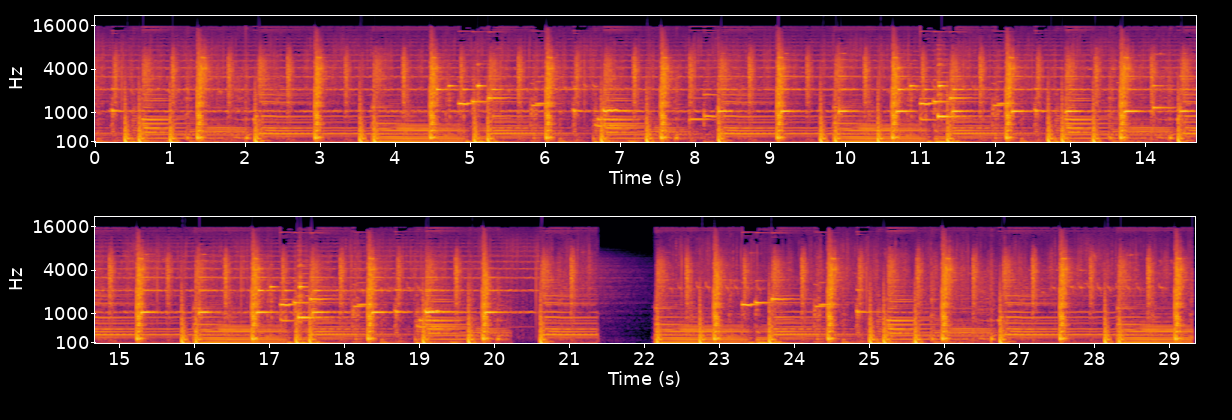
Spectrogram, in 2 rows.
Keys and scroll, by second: 11.5 super+z, 20.4 super+z.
